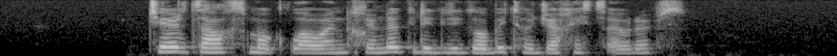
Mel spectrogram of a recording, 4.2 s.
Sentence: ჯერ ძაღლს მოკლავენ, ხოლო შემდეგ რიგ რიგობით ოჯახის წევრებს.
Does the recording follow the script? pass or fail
fail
